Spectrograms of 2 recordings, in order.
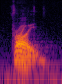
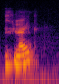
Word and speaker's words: Freud: Freud. – Freud.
